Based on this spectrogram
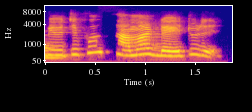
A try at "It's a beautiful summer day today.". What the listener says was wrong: It's summary. আচ্ছা এখানে সামারি হবে না, সামার, ওয়াইটা হবে না, সামার। It's a beautiful summer day today. Don't give why. Okay, summer.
